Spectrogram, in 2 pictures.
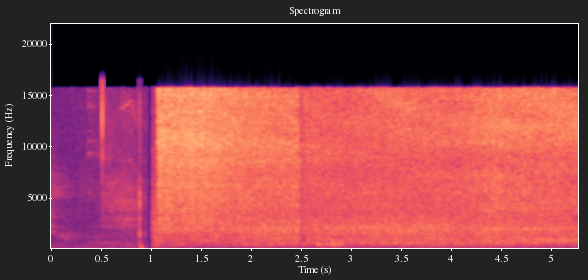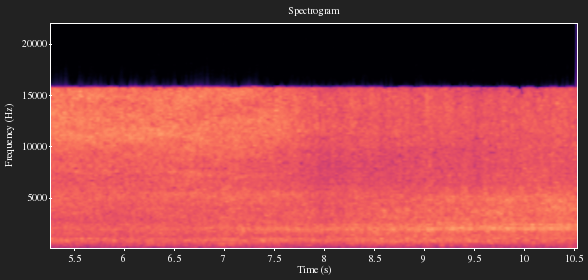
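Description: Coach bus running as it drives off: a steady, loud engine and road noise that starts abruptly about a second in, with a strong hiss over it.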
